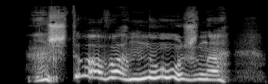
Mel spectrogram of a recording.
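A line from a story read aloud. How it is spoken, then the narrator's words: Moaning. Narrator (Russian): простонал Ричардсон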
